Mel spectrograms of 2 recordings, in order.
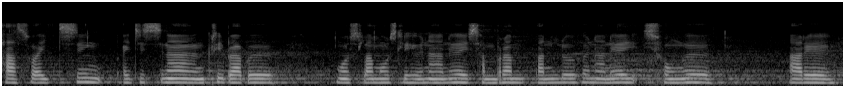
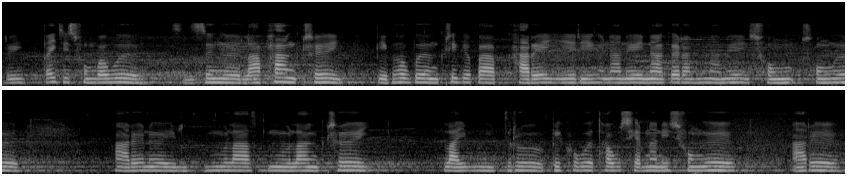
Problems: background conversations at intervals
